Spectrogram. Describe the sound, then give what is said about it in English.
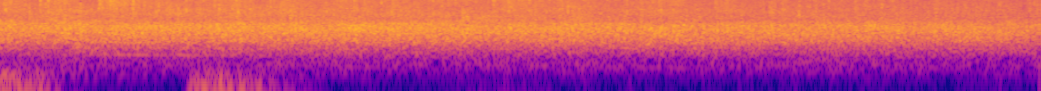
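An audience applauds steadily to thank the Harvard Law School Association of Maryland for co-sponsoring the evening's event, many hands in dense, rapid clapping sustained evenly across the whole stretch with no voices rising above it, a couple of low thumps near the start. “Everybody else can applaud.”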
